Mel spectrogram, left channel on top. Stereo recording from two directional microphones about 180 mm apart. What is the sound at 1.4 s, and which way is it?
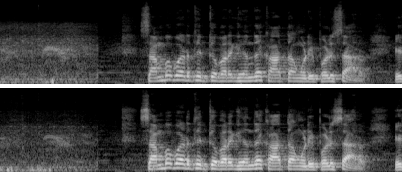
Speech, 15° right (ahead or behind).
